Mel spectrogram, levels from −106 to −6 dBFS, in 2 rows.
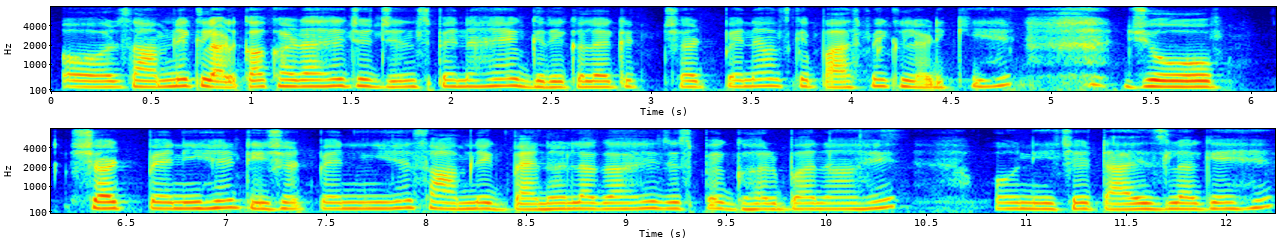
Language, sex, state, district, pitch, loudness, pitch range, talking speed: Hindi, female, Bihar, Gopalganj, 215 Hz, -32 LUFS, 205-225 Hz, 205 wpm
